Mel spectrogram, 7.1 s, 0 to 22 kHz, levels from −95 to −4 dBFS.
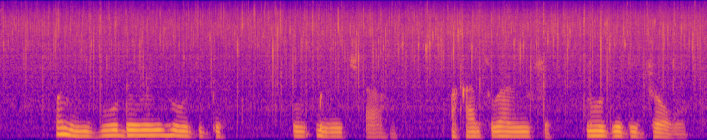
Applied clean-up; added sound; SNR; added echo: none; Frying (food); 1 dB; none.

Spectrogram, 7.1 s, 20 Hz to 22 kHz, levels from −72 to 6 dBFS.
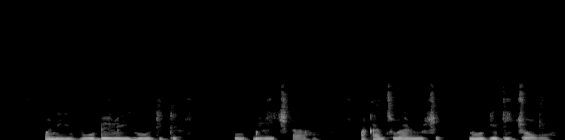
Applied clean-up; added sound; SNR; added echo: none; none; none; none.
